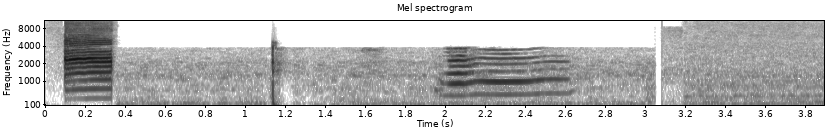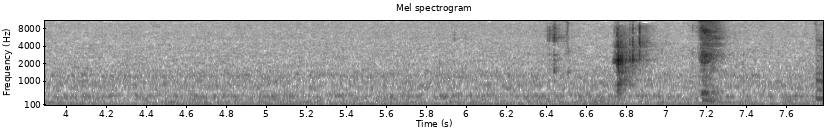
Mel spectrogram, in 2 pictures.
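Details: Domestic cat making two short meows, one at the very start and another about two seconds later, followed by a steady low hum and a few faint clicks.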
